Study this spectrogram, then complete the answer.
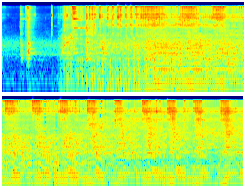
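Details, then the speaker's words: Honda-engine pressure washer after carburetor jet cleaning, started on full choke: it fires after a couple of pulls and settles into a strong, steady run with the choke fully off, no misses or surging. "so...(weird audio harmonic, it's running strong) Okay now we'll note that our choke is now completely off and she's running smooth"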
